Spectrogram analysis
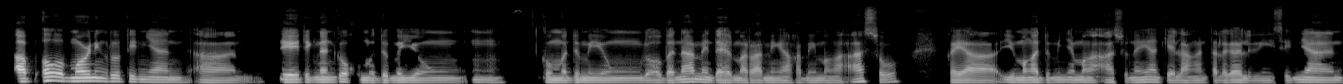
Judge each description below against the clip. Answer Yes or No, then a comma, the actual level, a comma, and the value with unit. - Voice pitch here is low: Yes, low, 100 Hz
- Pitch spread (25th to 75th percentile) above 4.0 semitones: No, narrow, 2.5 semitones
